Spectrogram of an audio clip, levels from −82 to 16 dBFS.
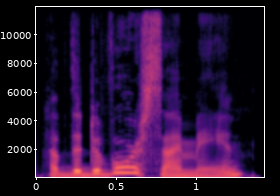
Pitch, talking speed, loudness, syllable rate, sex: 235 Hz, 210 wpm, -18 LUFS, 5.9 syllables/s, female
